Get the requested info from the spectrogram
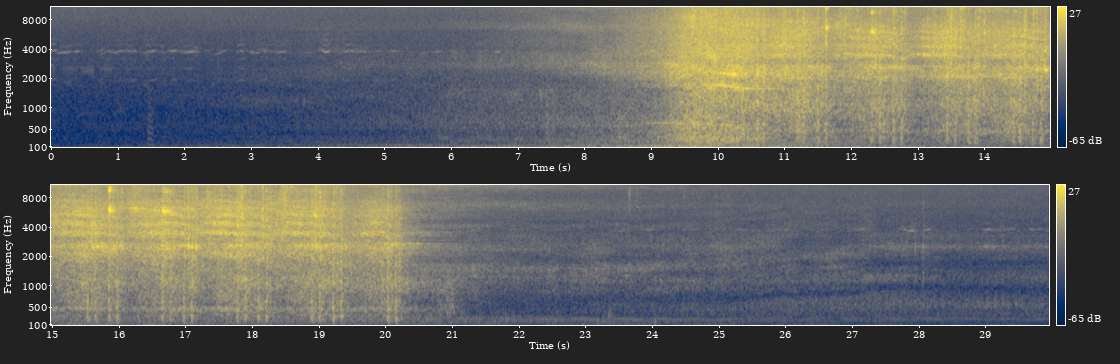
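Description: Passenger train hauled by a diesel-electric locomotive running through a station without stopping: the locomotive's low engine hum builds over several seconds, then loud, rapid, regular clickety-clack of the coaches' wheels over the rail joints for about ten seconds, dropping away sharply as the last coach passes.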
